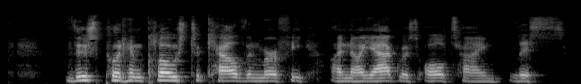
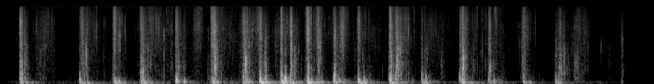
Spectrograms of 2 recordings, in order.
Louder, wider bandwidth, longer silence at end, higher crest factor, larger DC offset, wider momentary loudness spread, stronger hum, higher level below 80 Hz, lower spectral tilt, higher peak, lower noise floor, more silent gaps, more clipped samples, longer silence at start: first, -23 LUFS vs -27 LUFS; second, 10.5 kHz vs 16.5 kHz; second, 0.2 s vs 0.7 s; second, 18 dB vs 24 dB; neither; about the same, 15 LU vs 15 LU; neither; second, -64 dBFS vs -36 dBFS; about the same, -5 dB/octave vs -4 dB/octave; about the same, -6 dBFS vs -4 dBFS; about the same, -55 dBFS vs -56 dBFS; neither; neither; first, 0.65 s vs 0.2 s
